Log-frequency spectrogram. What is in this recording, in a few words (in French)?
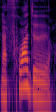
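"froideur", French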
